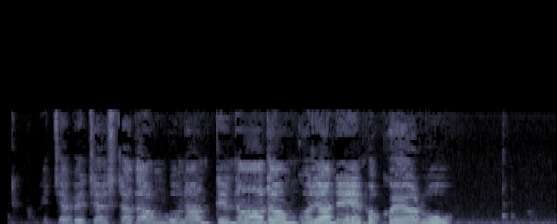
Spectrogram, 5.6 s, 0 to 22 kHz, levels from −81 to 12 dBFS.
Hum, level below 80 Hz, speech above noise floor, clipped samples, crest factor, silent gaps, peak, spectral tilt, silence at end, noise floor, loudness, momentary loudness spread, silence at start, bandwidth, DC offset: none; -58 dBFS; 23 dB; under 0.1%; 18 dB; none; -10 dBFS; -3 dB/octave; 0.1 s; -51 dBFS; -27 LUFS; 10 LU; 0.1 s; 11.5 kHz; under 0.1%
